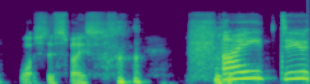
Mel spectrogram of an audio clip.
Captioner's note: laughs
